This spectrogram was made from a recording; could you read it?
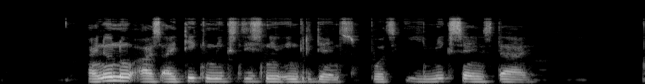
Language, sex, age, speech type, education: Nigerian Pidgin, male, 15-29, spontaneous, secondary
